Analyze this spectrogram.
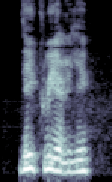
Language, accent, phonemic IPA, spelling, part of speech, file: French, Canada, /de.kɥi.ʁje/, décuiriez, verb, LL-Q150 (fra)-décuiriez.wav
- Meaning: second-person plural conditional of décuire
